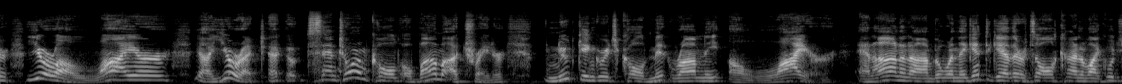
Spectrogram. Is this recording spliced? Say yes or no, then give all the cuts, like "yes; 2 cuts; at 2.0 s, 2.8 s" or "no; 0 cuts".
no; 0 cuts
